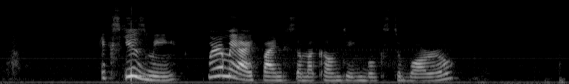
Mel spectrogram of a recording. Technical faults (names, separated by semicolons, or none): timecode bleed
